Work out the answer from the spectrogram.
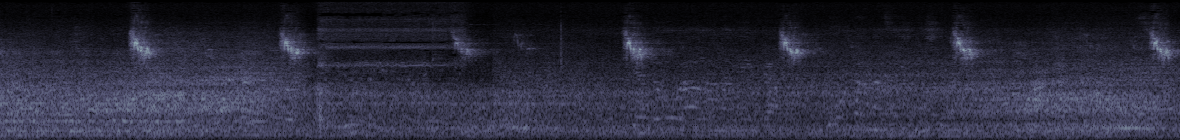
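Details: Sparrows filmed with a compact camera, giving short, high, sharp chirps, one every second or so, seven in all, over steady low background hum.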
